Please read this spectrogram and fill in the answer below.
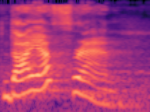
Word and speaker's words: diaphragm: diaphragm also noted that the g is silent the g letter is silent so it's called diaphragm diaphragm not diaphragm it is a diaphragm this muscles separate the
